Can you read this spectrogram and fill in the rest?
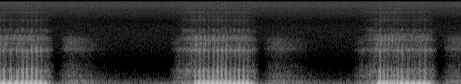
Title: Snoring Sounds ZZzzz with a light whistle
